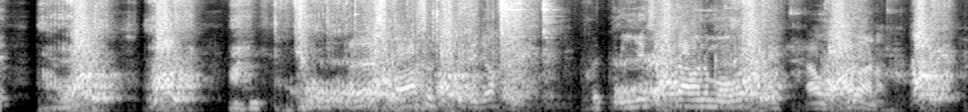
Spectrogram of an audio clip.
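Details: Pit bull, a pet dog said by its keeper to be ready to bite and tear, in a dog challenge: loud harsh barks in quick bursts separated by short silences, with a man's voice mixed in between them.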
